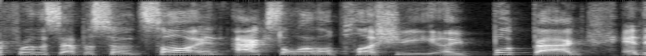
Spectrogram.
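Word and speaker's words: axolotl: By the way, the name axelottle is pronounced more like asholot in nwat, the language of several indigenous groups from central Mexico. For now, we're going to stick with the anglicized pronunciation of axelottle, but whatever you call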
